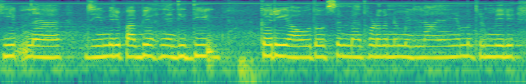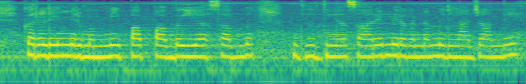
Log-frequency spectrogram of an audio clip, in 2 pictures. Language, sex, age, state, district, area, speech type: Dogri, female, 18-30, Jammu and Kashmir, Udhampur, rural, spontaneous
